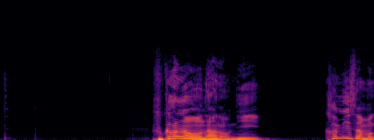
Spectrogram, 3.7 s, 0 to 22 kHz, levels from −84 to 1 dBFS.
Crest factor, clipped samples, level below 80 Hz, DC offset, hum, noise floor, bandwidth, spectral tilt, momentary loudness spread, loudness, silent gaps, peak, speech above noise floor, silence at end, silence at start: 24 dB; under 0.1%; -30 dBFS; under 0.1%; none; -77 dBFS; 13 kHz; -7 dB/octave; 10 LU; -22 LUFS; none; 0 dBFS; 54 dB; 0 s; 1.55 s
